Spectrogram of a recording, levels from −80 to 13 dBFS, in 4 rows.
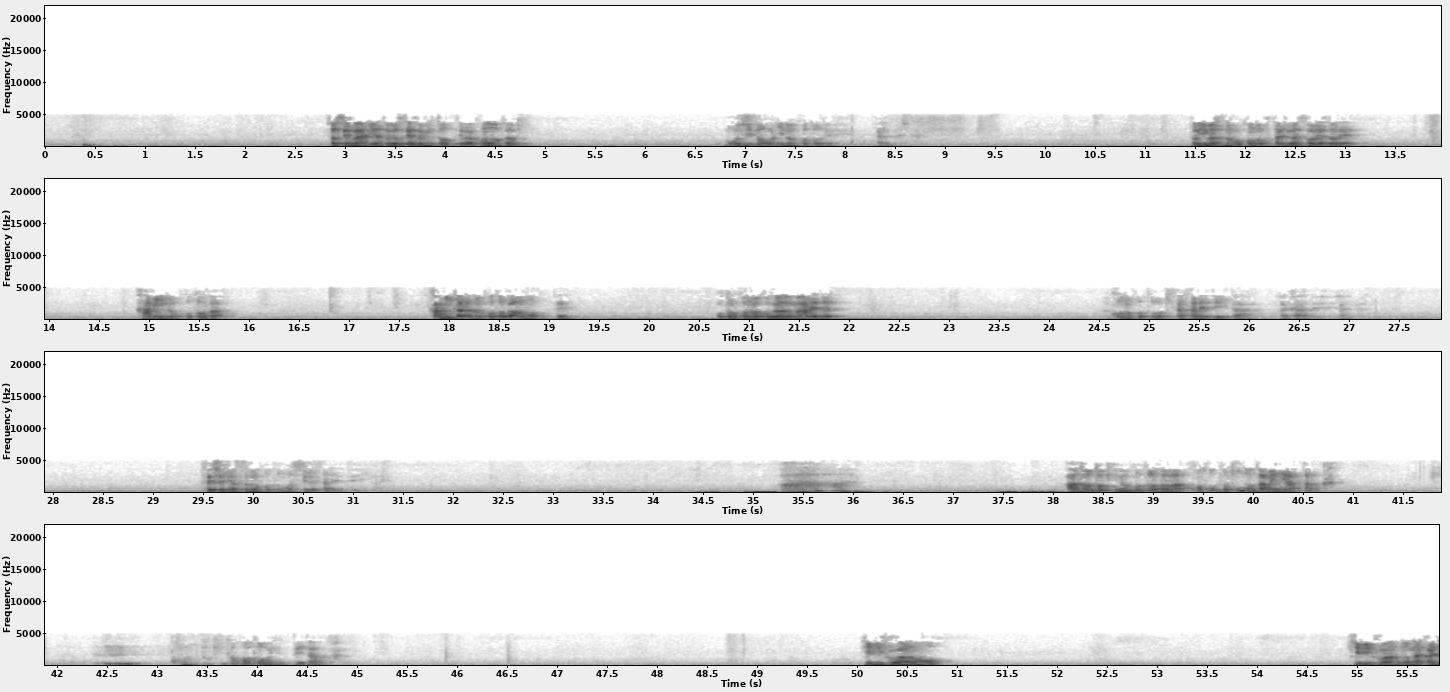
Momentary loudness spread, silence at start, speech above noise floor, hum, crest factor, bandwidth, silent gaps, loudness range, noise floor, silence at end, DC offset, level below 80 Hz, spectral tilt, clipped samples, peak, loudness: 27 LU; 0.05 s; 29 dB; none; 22 dB; 5 kHz; none; 13 LU; -49 dBFS; 0 s; under 0.1%; -34 dBFS; -5 dB/octave; under 0.1%; -2 dBFS; -21 LUFS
